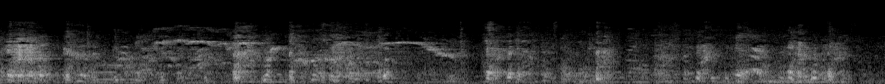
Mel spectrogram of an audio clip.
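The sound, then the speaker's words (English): Several coughs break out amid devotional kirtan chanting in Vrindavan, short bursts scattered through a steady wash of group singing and voices. “It is a coughing kirtan. Somehow in Vrindavan even the coughing is quite melodious.”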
